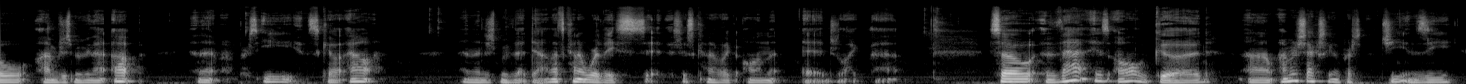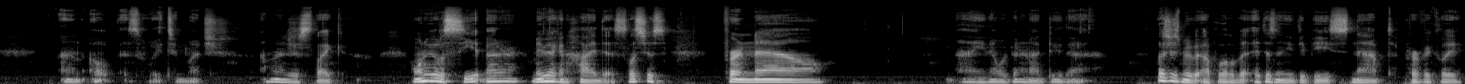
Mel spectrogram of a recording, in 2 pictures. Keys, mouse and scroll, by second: 0.8-1.6 scroll up 1, 1.6 e, 2.9 s, 4.6 middle click, 5.0 g, 9.7 Tab, 10.0 scroll down 1, 10.2 middle click, 10.8 scroll down 2, 11.1 scroll up 1, 11.3 middle click, 11.8 scroll down 2, 12.0-13.0 scroll up 3, 13.0 scroll down 3, 13.4 g, 16.5-17.7 scroll down 2, 17.7 KP_1, 18.8-19.6 scroll up 3, 20.1 click, 20.5 middle click, 20.8-21.3 scroll down 5, 21.3 shift+middle click, 21.9 scroll down 1, 22.0 middle click, 22.6-23.2 scroll up 8, 23.3 shift+middle click, 25.4 click, 26.1 shift+middle click, 27.3 Tab, 28.0 Tab, 28.7 g.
